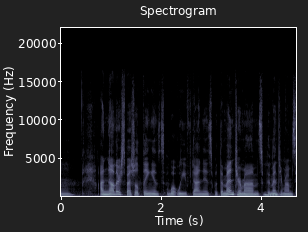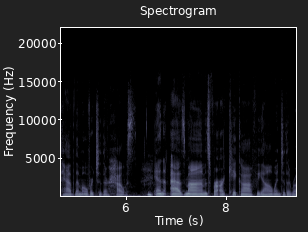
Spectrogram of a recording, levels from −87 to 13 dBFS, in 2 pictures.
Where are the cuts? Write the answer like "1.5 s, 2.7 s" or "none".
4.0 s, 6.5 s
